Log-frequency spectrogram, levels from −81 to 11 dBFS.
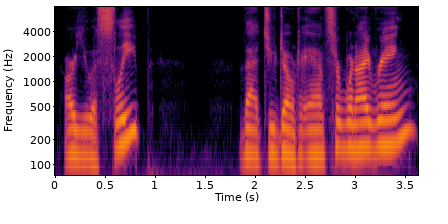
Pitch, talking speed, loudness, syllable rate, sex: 155 Hz, 165 wpm, -19 LUFS, 5.0 syllables/s, male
